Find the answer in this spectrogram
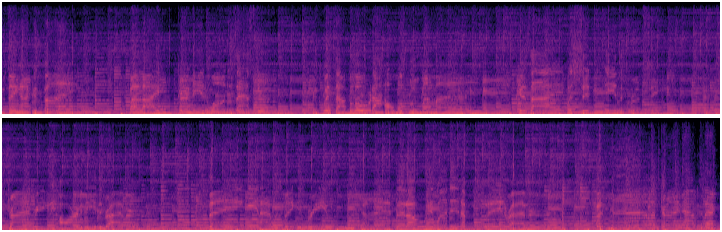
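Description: A small live band playing a country gospel song on electric guitar, electric bass and drum kit, with a steady beat.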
